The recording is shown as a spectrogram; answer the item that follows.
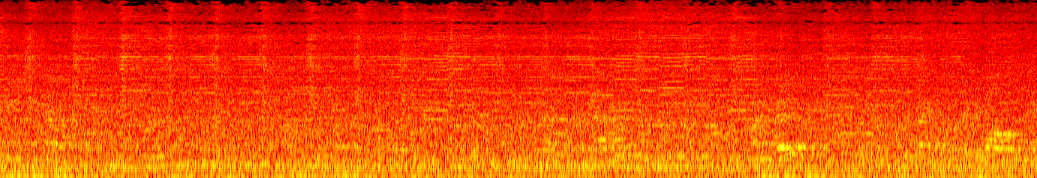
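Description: Air rowing machine's fan flywheel whooshing, surging with each pull stroke about every two to three seconds, over background music and voices.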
